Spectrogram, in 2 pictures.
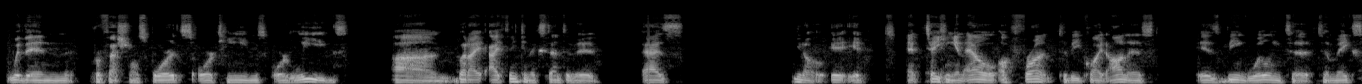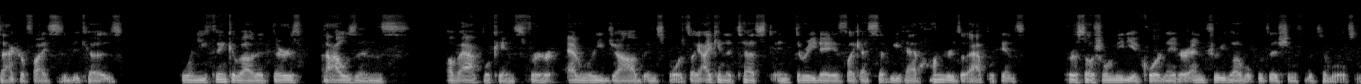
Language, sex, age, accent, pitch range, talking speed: English, male, 30-49, American, 90-100 Hz, 175 wpm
